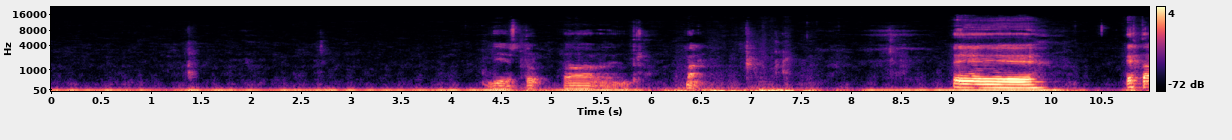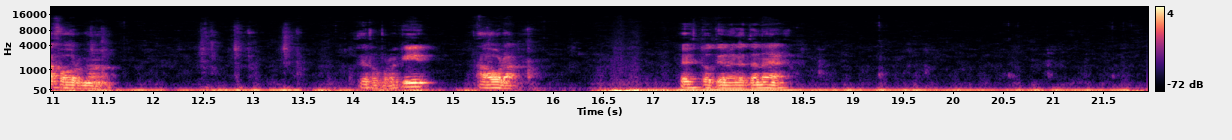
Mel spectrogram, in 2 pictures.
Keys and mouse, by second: 0.2 click, 0.3-2.5 middle drag, 1.2 e, 2.5 click, 2.7 g, 3.8 click, 4.1-7.6 middle drag, 5.0 g, 5.8 click, 7.6 right click, 8.0-11.4 ctrl+middle drag, 11.4 2, 11.8 right click, 12.5 f, 13.8-15.9 middle drag, 15.6 1, 15.9 right click, 18.5 e, 19.4 click, 19.6 e, 20.7 click, 20.8 e, 21.8 click.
